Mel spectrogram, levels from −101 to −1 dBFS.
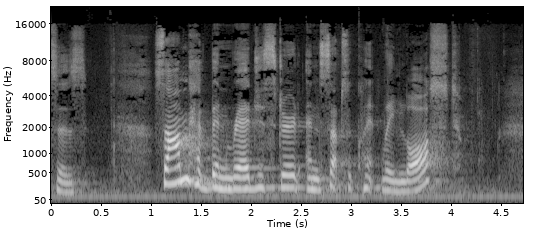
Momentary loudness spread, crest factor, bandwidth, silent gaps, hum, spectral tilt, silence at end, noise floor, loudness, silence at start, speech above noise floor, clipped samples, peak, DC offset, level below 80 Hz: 19 LU; 18 dB; 17 kHz; none; none; -4 dB/octave; 0 s; -47 dBFS; -24 LUFS; 0 s; 23 dB; under 0.1%; -6 dBFS; under 0.1%; -60 dBFS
